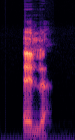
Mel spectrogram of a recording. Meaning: 1. forms feminine nouns, often with a diminutive sense 2. female equivalent of -el 3. female equivalent of -eau
- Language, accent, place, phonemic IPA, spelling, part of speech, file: French, France, Lyon, /ɛl/, -elle, suffix, LL-Q150 (fra)--elle.wav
